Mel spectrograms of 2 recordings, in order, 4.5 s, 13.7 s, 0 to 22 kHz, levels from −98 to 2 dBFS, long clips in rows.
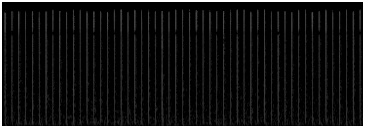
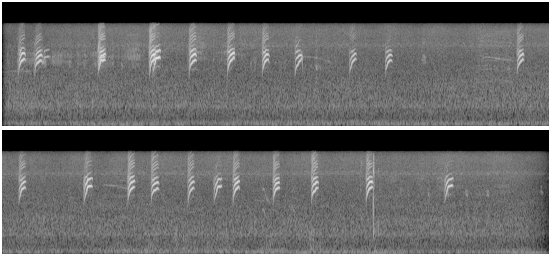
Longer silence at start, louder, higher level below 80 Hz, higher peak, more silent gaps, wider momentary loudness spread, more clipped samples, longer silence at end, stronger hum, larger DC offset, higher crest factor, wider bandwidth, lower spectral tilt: about the same, 0 s vs 0.05 s; second, -60 LUFS vs -15 LUFS; second, under -90 dBFS vs -54 dBFS; second, -28 dBFS vs 0 dBFS; neither; second, 2 LU vs 18 LU; neither; second, 0 s vs 0.2 s; neither; neither; first, 34 dB vs 20 dB; first, 17 kHz vs 11 kHz; first, 0.5 dB/octave vs 2 dB/octave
